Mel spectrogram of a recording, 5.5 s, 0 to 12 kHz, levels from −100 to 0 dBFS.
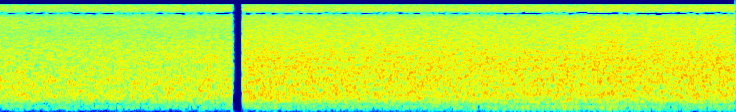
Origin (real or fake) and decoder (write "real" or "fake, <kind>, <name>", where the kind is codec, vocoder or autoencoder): real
